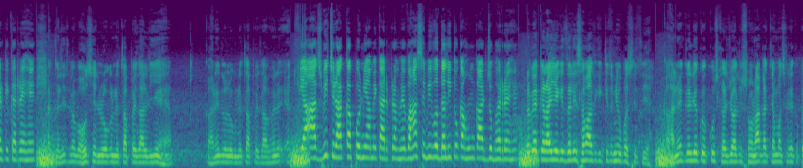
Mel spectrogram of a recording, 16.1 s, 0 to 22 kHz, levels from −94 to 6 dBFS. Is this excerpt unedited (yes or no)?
no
